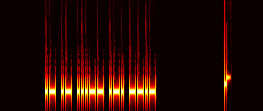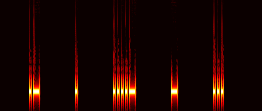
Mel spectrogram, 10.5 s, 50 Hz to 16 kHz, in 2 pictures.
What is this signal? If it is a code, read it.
Morse code, heard as a keyed tone, about 32 wpm, spaced as for 16 wpm, 700 Hz. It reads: AA3RQ AE4TS
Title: USA Call Signs - 5 Characters - 6x Character Spacing - 30wpm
